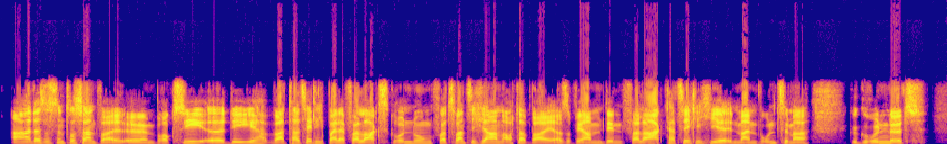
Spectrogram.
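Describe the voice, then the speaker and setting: Speaking at a fairly quick pace, a man has a fairly high voice with vocal fry. His pitch varies in an ordinary way. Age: 50s. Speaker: newspaper editor and small publisher. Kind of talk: casual interview chat. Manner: hesitant, many fillers and repetitions.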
